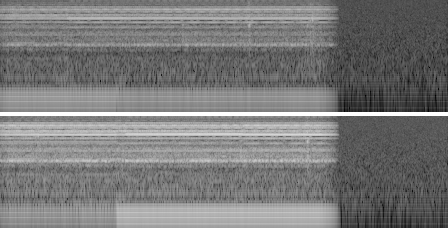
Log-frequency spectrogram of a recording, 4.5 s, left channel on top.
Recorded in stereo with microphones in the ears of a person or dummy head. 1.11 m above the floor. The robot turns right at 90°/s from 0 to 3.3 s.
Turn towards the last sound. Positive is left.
No sound to turn to.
